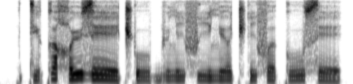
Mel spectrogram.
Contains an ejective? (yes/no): yes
